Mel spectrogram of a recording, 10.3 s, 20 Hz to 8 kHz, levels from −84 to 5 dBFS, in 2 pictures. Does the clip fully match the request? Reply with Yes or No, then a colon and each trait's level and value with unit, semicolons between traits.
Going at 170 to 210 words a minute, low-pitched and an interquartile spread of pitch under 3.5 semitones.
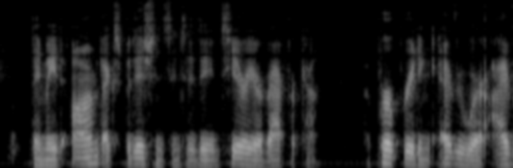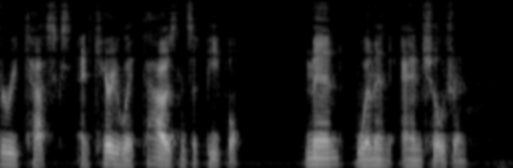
No: slow, 135 wpm; very low, 95 Hz; narrow, 2.6 semitones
